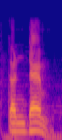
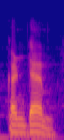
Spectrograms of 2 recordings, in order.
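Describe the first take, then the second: The two takes are said the same way.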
